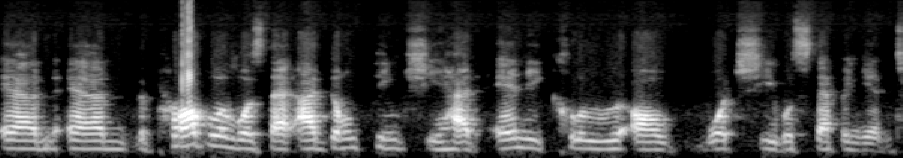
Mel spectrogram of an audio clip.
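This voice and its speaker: Barely pausing, a woman with a very deep, low pitch speaks with big swings in loudness. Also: ordinary pitch variation. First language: not English. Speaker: fantasy map maker. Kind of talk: casual chat. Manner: halting, many repeated words.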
